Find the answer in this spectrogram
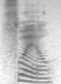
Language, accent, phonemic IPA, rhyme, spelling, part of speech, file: English, US, /fleɪl/, -eɪl, flail, noun / verb, En-us-flail.ogg
- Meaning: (noun) A tool used for threshing, consisting of a long handle (handstock) with a shorter stick (swipple or swingle) attached with a short piece of chain, thong or similar material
